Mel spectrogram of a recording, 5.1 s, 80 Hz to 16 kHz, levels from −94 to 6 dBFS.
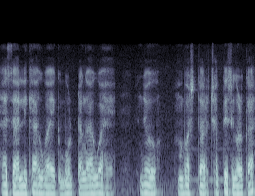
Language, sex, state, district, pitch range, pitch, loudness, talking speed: Hindi, male, Bihar, Patna, 110-120 Hz, 115 Hz, -16 LUFS, 140 wpm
